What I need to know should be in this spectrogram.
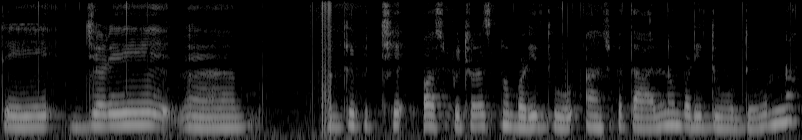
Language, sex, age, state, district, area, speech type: Dogri, female, 60+, Jammu and Kashmir, Reasi, rural, spontaneous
